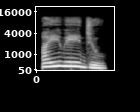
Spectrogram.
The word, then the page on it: ಐವಜು: kannada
